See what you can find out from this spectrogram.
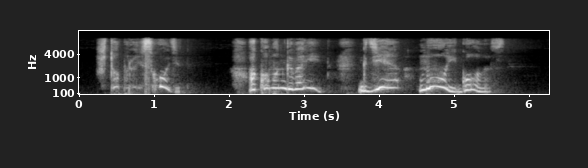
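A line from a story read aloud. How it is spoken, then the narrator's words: Young, lively, light voice. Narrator (Russian): Спросила снова юным, оживленным и легким голосом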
